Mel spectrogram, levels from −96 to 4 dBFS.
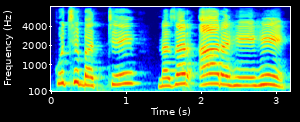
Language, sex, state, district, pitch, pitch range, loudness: Hindi, female, Madhya Pradesh, Bhopal, 320 Hz, 280-350 Hz, -14 LUFS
